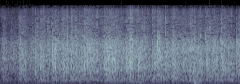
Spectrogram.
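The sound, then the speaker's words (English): Subdued, unenthusiastic applause rises from an audience at a political speech calling for harsh drug penalties. It is a steady, faint wash of clapping throughout, with no voices standing out. “at least the applause seemed kind of reluctant and unenthusiastic there.”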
